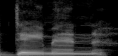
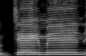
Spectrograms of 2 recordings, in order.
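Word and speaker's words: daemon: it it's like the Damon mailer comes back it's spelled d-a-e-m-o-n like we talked about Damon's demons like a couple years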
